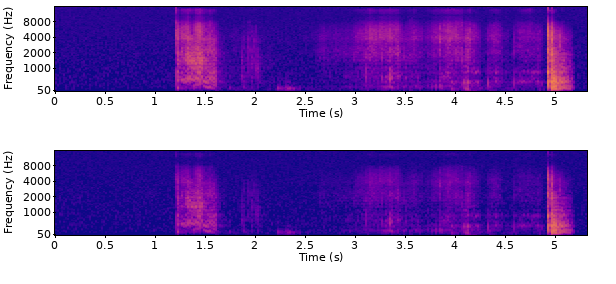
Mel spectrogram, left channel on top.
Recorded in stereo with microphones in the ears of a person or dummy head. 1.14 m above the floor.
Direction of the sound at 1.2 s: 30° left (ahead or behind).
